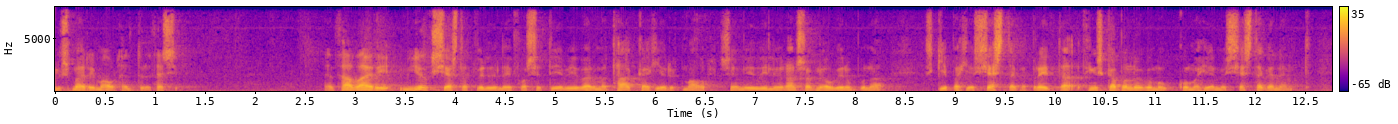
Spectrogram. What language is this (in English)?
Icelandic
